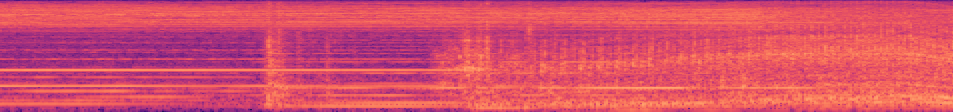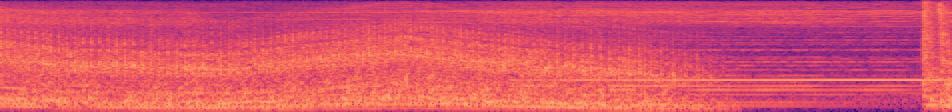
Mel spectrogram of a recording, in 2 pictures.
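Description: A faulty engine runs in the Nancy Drew game Ghost Dogs of Moon Lake, a rough continuous mechanical whine that rises and falls in pitch, with a couple of sharp clicks at the start and end.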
